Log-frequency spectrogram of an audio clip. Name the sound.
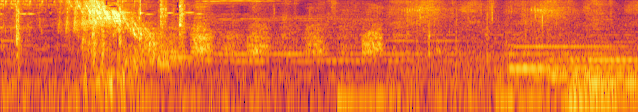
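dog panting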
